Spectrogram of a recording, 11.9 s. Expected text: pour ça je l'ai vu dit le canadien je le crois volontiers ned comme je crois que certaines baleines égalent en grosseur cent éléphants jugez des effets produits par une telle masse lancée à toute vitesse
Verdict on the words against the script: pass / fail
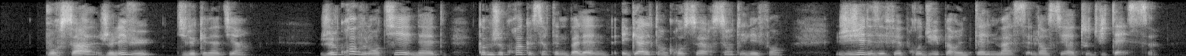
pass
